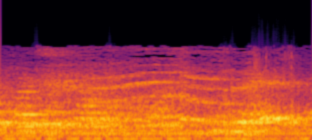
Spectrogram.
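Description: A man's voice delivering stylized stage dialogue, drawn out with the pitch sliding up and down, from a performer in a Yakshagana play.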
